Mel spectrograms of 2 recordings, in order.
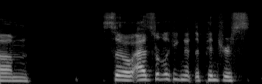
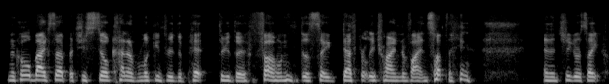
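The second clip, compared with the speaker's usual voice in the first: ordinary delivery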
